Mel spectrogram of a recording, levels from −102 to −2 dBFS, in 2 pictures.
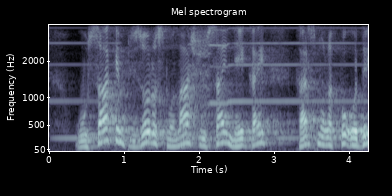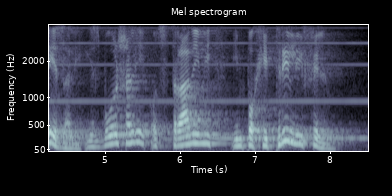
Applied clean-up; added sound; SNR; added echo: none; Bowed string instrument + Keyboard (musical); 17 dB; none.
